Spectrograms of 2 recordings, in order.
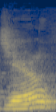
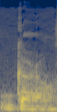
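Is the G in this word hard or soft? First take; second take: soft; hard. First: The G is a soft sound, like in jam. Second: The G is a hard sound, like in go. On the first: The speaker calls it wrong. "So it is not girl" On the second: The speaker calls it right. "it is girl. So this is an exception"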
